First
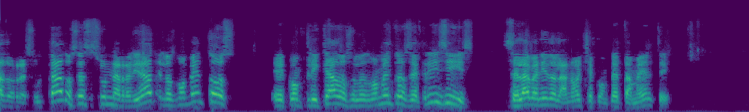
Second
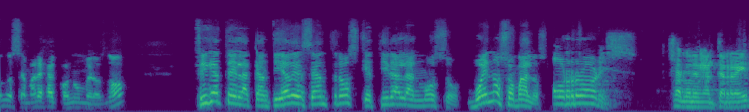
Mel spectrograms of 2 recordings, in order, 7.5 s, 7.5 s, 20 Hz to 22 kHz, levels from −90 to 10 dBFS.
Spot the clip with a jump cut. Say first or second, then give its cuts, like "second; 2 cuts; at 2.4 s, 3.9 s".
second; 1 cut; at 5.4 s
